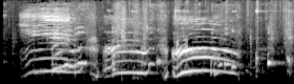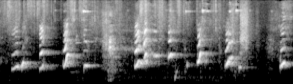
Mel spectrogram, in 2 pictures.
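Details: Excited female puppy whining with joy on seeing her owner, as she does every time. Long rising-and-falling whines come first, then a run of short, higher whimpers in quick succession, indoors.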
